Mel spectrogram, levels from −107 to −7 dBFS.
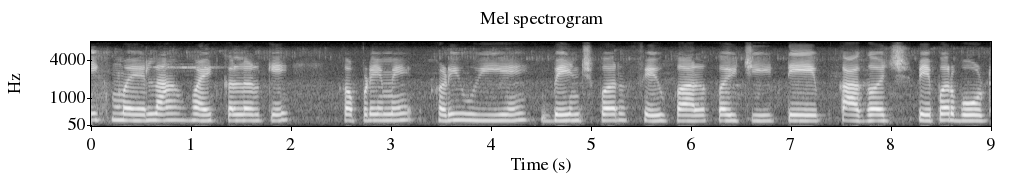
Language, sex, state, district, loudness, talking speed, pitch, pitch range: Hindi, female, Maharashtra, Sindhudurg, -19 LUFS, 125 wpm, 210 Hz, 205-220 Hz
